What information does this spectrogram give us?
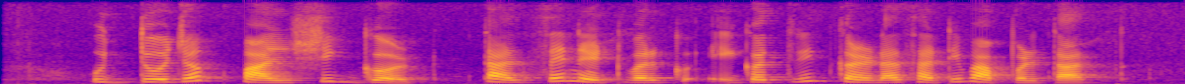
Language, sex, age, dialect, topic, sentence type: Marathi, female, 25-30, Northern Konkan, banking, statement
